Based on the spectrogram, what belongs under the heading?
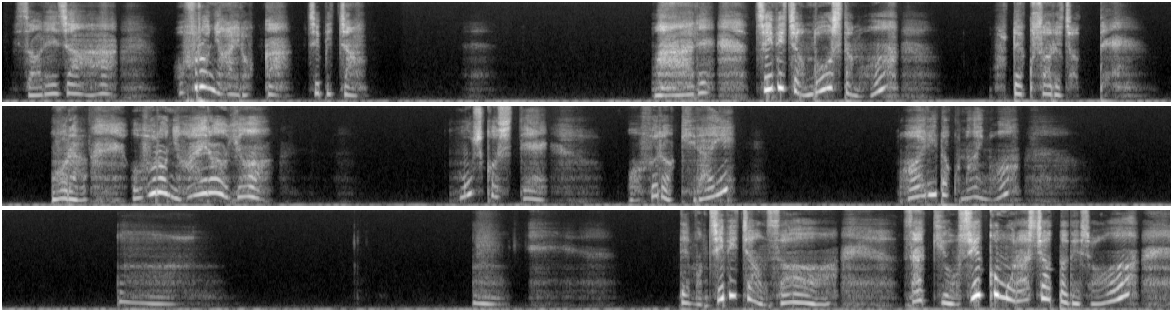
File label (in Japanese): お風呂, ASMR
